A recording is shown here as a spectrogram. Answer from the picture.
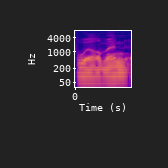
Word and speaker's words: Willman: Cuz I was I knew people mispronounced Wilman cuz I got called Justin Williams every day of my life, right? People just see W I L and then they stop reading.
